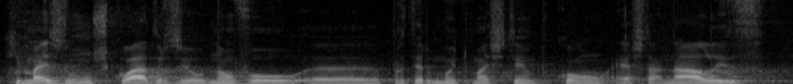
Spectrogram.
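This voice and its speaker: Noticeable background noise and audible room echo, at a fairly slow pace. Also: man, medium pitch for a man, ordinary pitch variation, hardly any pauses. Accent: Porto. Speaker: conference speaker on economics. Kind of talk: conference presentation. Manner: hesitant, many filler sounds.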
